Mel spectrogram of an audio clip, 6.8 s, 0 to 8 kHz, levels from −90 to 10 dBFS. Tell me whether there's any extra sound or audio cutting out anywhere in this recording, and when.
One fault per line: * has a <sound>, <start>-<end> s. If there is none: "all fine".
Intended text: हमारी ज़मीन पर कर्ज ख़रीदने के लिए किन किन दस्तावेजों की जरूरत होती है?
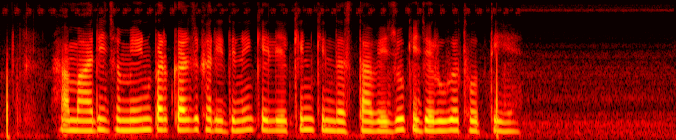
all fine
